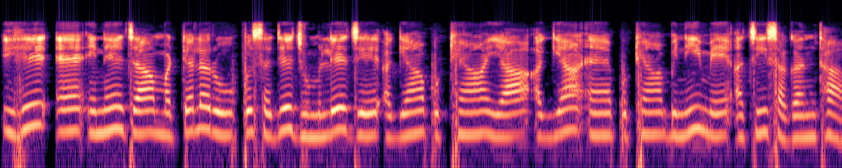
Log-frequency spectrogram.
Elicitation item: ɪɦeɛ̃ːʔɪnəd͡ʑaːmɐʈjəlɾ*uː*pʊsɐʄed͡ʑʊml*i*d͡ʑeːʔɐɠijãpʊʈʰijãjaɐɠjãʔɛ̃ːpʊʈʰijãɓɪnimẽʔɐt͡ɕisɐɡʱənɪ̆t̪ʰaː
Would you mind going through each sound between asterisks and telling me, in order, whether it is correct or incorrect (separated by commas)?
correct, incorrect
